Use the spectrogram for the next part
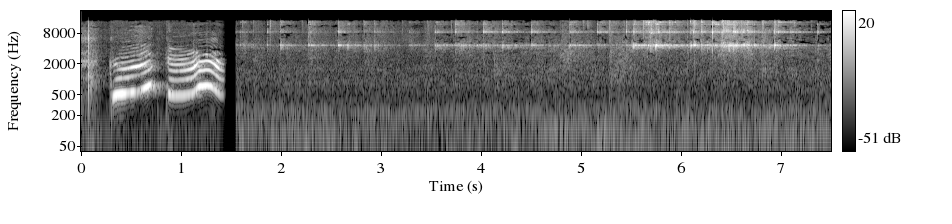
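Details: Poodle puppy letting out two loud, wavering, rising-and-falling whines in quick succession, then quiet room noise with a faint jingling bell.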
